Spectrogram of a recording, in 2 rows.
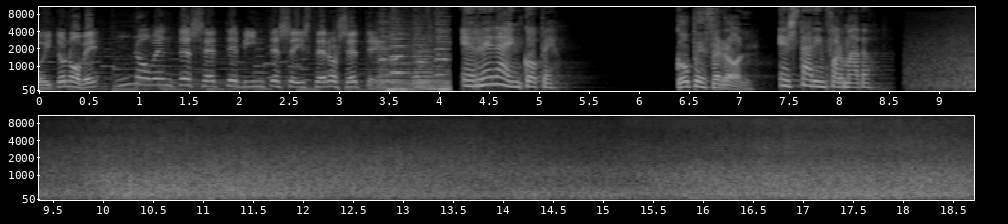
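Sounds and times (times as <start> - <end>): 
speech: 0.0 - 5.3, 6.4 - 8.5
sea waves breaking on a shore: 8.7 - 18.7.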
